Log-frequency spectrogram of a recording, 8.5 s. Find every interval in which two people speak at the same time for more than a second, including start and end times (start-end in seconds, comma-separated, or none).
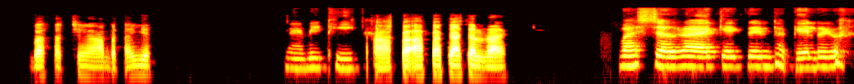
none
